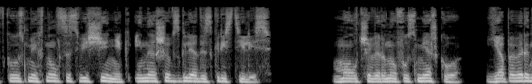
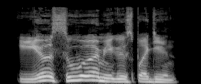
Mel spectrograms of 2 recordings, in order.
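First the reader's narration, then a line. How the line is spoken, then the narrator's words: Muffled growl, big man. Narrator (Russian): глухо заворчал здоровяк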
